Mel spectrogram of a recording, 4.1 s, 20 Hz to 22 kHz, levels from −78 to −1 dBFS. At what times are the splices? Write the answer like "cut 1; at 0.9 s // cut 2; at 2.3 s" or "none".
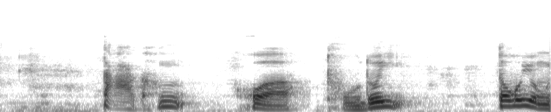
cut 1; at 2.3 s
